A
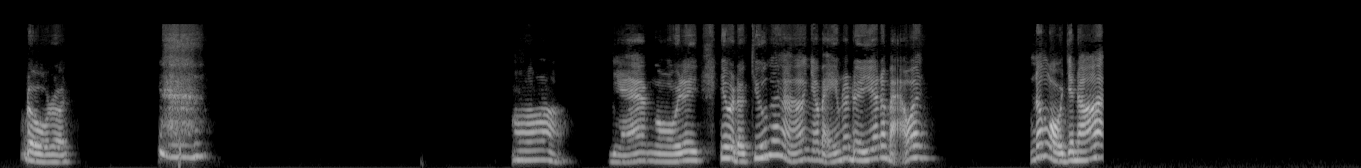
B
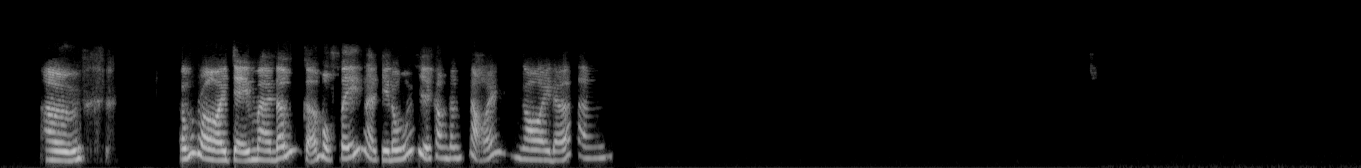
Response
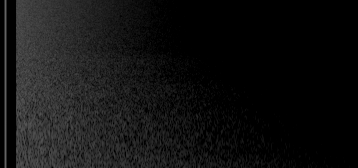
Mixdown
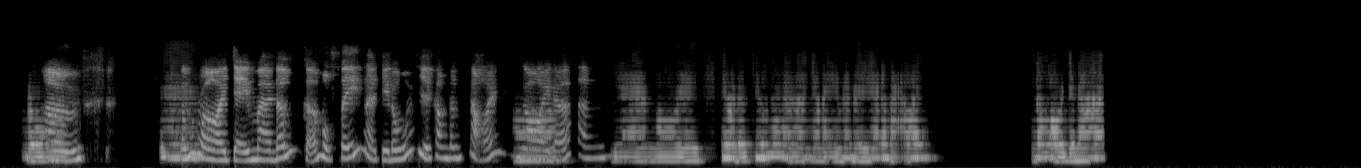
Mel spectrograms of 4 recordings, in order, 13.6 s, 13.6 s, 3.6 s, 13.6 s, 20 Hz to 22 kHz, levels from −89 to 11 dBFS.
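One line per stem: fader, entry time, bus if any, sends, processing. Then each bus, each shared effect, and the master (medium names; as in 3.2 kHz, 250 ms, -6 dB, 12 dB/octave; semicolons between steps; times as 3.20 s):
-9.0 dB, 0.00 s, no send, vocoder on a held chord major triad, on G3
-5.5 dB, 0.00 s, no send, peaking EQ 650 Hz -10 dB 1.5 oct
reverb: none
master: comb 3.5 ms, depth 31%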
